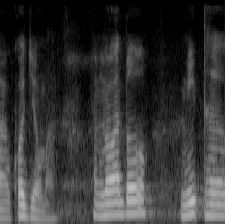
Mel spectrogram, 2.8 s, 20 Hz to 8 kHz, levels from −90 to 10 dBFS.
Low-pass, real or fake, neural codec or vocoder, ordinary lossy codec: none; fake; codec, 16 kHz, 1.1 kbps, Voila-Tokenizer; none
